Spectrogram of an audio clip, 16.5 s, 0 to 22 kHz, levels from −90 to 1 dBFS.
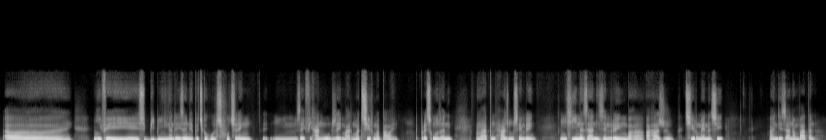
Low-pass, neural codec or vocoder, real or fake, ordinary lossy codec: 10.8 kHz; codec, 24 kHz, 0.9 kbps, WavTokenizer, large speech release; fake; MP3, 96 kbps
